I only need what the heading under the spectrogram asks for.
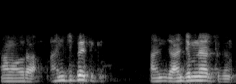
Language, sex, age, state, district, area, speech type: Tamil, male, 18-30, Tamil Nadu, Erode, rural, conversation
